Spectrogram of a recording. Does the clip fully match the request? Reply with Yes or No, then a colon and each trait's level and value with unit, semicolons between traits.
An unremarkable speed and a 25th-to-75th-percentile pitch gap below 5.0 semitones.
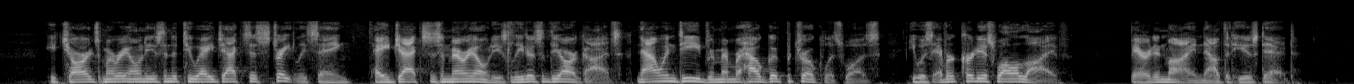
Yes: average, 170 wpm; average, 3.4 semitones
